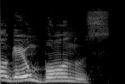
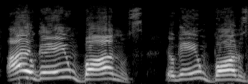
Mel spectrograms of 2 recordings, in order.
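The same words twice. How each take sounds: First: "bônus" with a closed nasal o; correct bônus. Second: "bônus" said as "bânus", open nasal a; teacher mocks "bônus" as "bânus" in a louder, higher put-on voice; wrong bânus. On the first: Teacher to students, giving the correct "bônus". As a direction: set it right: "bônus" with a closed o. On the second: Teacher to students, mocking the wrong "bânus" pronunciation. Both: Shown as a demonstration. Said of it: "bônus, não é bônus".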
